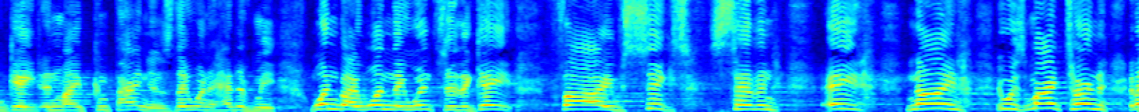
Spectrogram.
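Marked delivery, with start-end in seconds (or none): none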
